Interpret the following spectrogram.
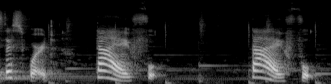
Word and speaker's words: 大夫: So it's this word, 大夫.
